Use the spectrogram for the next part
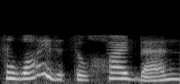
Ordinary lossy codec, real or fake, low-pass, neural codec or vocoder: AAC, 16 kbps; fake; 7.2 kHz; codec, 16 kHz, 1 kbps, FunCodec, trained on LibriTTS, 50 frames a second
